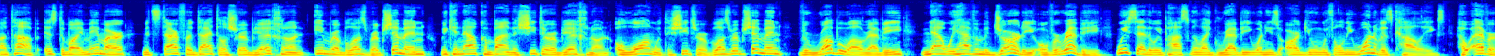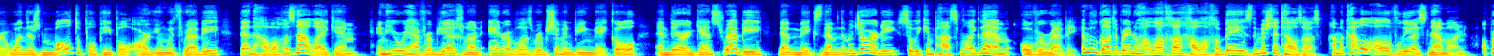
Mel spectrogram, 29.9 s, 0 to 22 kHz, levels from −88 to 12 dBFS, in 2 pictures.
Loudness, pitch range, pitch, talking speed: -17 LUFS, 135-185 Hz, 150 Hz, 225 wpm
